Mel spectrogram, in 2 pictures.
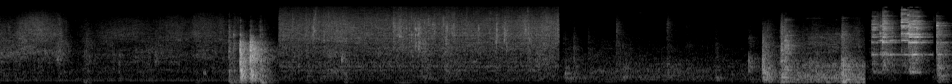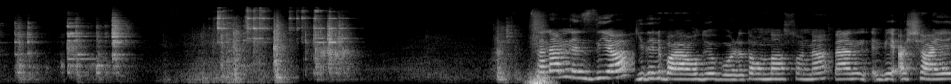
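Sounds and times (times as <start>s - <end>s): frying sizzle: 0.0s - 5.6s
dishes and cutlery clattering: 8.6s - 11.0s, 11.6s - 13.2s.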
